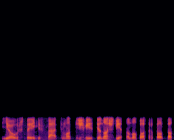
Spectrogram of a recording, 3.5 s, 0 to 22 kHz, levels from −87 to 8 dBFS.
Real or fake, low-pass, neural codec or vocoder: fake; 3.6 kHz; codec, 16 kHz, 2 kbps, FreqCodec, larger model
